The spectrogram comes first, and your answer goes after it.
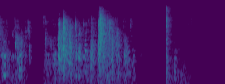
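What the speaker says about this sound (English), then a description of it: "That squeak is what we want." A wet wipe drags across a Nintendo Switch screen in short, close, squeaky rubbing strokes: two longer passes, a brief pause, then one quick final wipe.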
